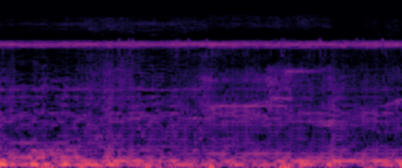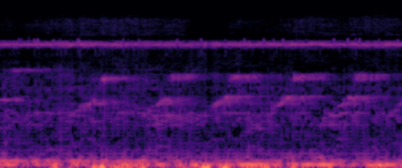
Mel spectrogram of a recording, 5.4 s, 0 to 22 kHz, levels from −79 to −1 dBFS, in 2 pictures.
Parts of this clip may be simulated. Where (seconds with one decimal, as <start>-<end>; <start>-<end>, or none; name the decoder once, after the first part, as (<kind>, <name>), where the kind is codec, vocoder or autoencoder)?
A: 0.0-5.4 (vocoder, BigVGAN v2)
